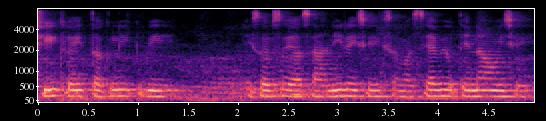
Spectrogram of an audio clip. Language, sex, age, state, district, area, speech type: Maithili, female, 18-30, Bihar, Sitamarhi, rural, spontaneous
